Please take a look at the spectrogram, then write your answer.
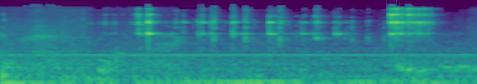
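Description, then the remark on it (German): Soil from a plant is spooned into a glass of water with a run of light, high-pitched glassy clinks and taps, then a brighter, louder clatter near the end. No one speaks. “Ich habe da jetzt ein bisschen Erde von meiner Pflanze da reingegeben, verschimmelte Löskaffee”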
